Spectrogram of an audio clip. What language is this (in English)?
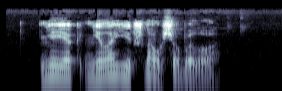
Belarusian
